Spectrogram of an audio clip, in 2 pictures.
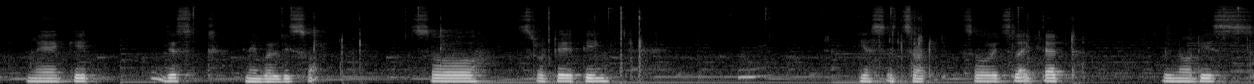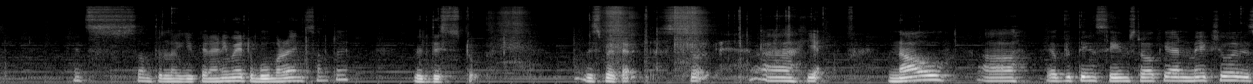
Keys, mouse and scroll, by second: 0.2 click, 1.2 right click, 1.5 middle click, 1.8 r, 2.8 middle click, 3.5 click, 4.6 ctrl+z, 5.7 click, 6.6 click, 7.4 g, 8.7-9.1 scroll down 6, 9.1 g, 10.9 g, 13.1-13.9 scroll down 3, 14.0 g, 16.0 KP_7, 16.6-17.0 scroll up 6, 17.5 shift+middle click, 18.0 scroll up 2, 18.5 shift+middle click, 19.0 right click, 20.8-21.6 scroll down 8, 22.3 scroll up 2, 23.2 click, 24.5 click.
